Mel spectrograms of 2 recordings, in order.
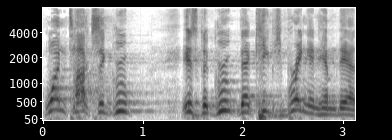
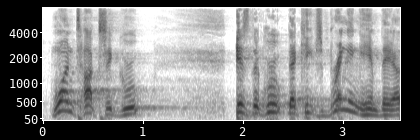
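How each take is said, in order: First: The line is spoken quickly. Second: The line is spoken slowly. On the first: The speaker calls it wrong. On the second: The speaker calls it right.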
